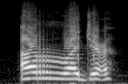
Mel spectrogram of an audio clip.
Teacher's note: جو کہ جیم پہ جزم ہے، یہاں جیم کا حکم ہے قلقلہ. قلقلہ کا معنی ہے حرف ساکن کو ہلانا، لہذا ہم جیم کو ہلاتے ہوئے یہ کلمہ کو پڑھیں گے، الرجع. آخری میں عین ہے، عین کی ادائیگی حلق کے درمیان والے حصے سے ہے، تو ہم عین کو وہیں سے پڑھیں گے اور اسے ظاہر کریں گے.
